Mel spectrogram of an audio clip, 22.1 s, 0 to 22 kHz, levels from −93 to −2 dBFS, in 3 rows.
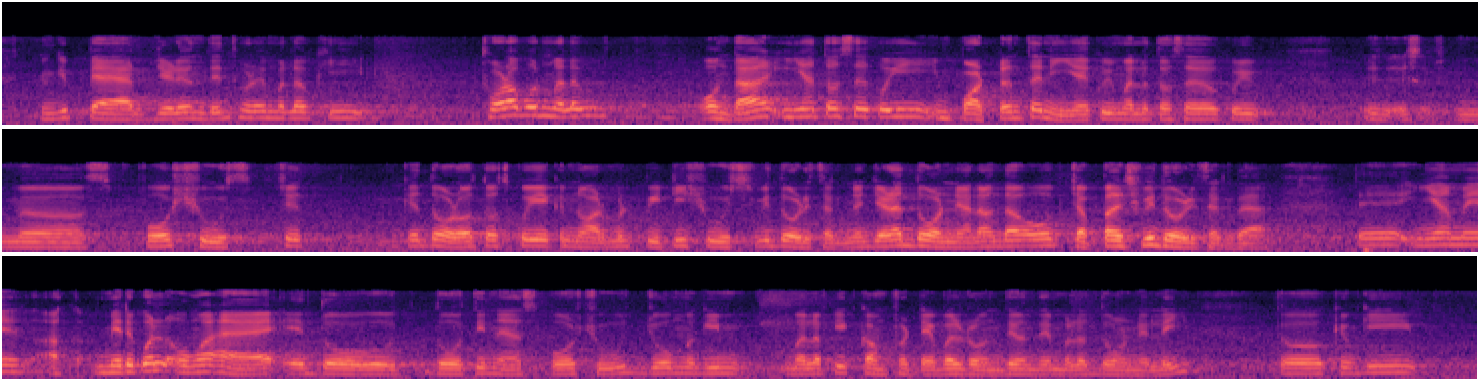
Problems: constant background noise, low volume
